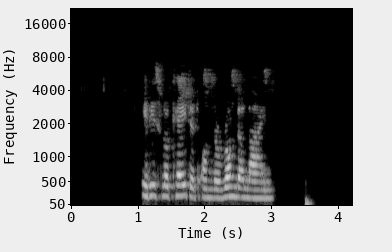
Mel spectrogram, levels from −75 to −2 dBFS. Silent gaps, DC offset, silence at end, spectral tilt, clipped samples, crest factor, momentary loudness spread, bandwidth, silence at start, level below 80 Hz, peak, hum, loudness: 3.12-3.48 s; under 0.1%; 0.6 s; -5.5 dB/octave; under 0.1%; 20 dB; 18 LU; 7.4 kHz; 1.05 s; -48 dBFS; -6 dBFS; none; -24 LUFS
